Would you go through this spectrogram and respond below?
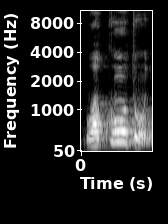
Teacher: وکنت نون میں اخفا ہوگا تو نون کی آواز کو ناک میں چھپا کر پڑھیں گے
